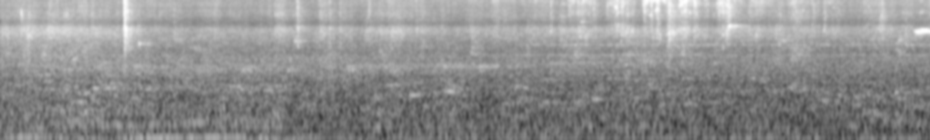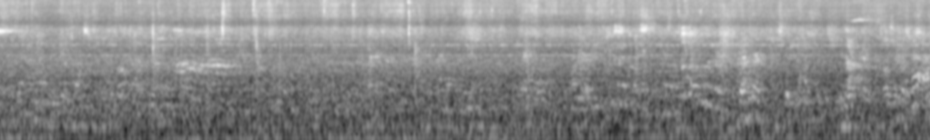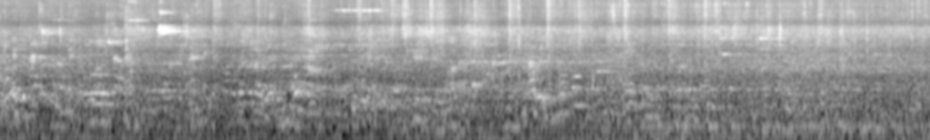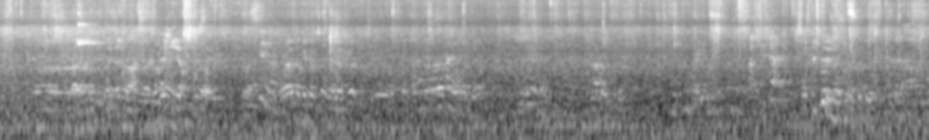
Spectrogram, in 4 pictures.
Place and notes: Uilebomen, Den Haag, Nederland - Turfmarkt
Pedestrians, cyclists and a violist at the Turfmarkt; a passageway between the Central Station and the city centre.
Binaural recording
